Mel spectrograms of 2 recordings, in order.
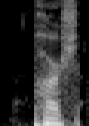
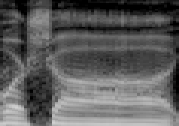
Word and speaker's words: Porsche: It's pronounced Porsche. Porsche. Uh, Porsche.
